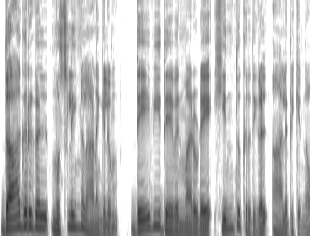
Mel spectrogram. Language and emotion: Malayalam, neutral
